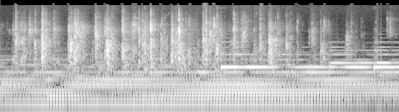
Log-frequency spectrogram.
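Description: An audience claps for the Lord Jesus, steady in a quick, even rhythm, the sharp claps running throughout over sustained keyboard or organ tones, with no one speaking.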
